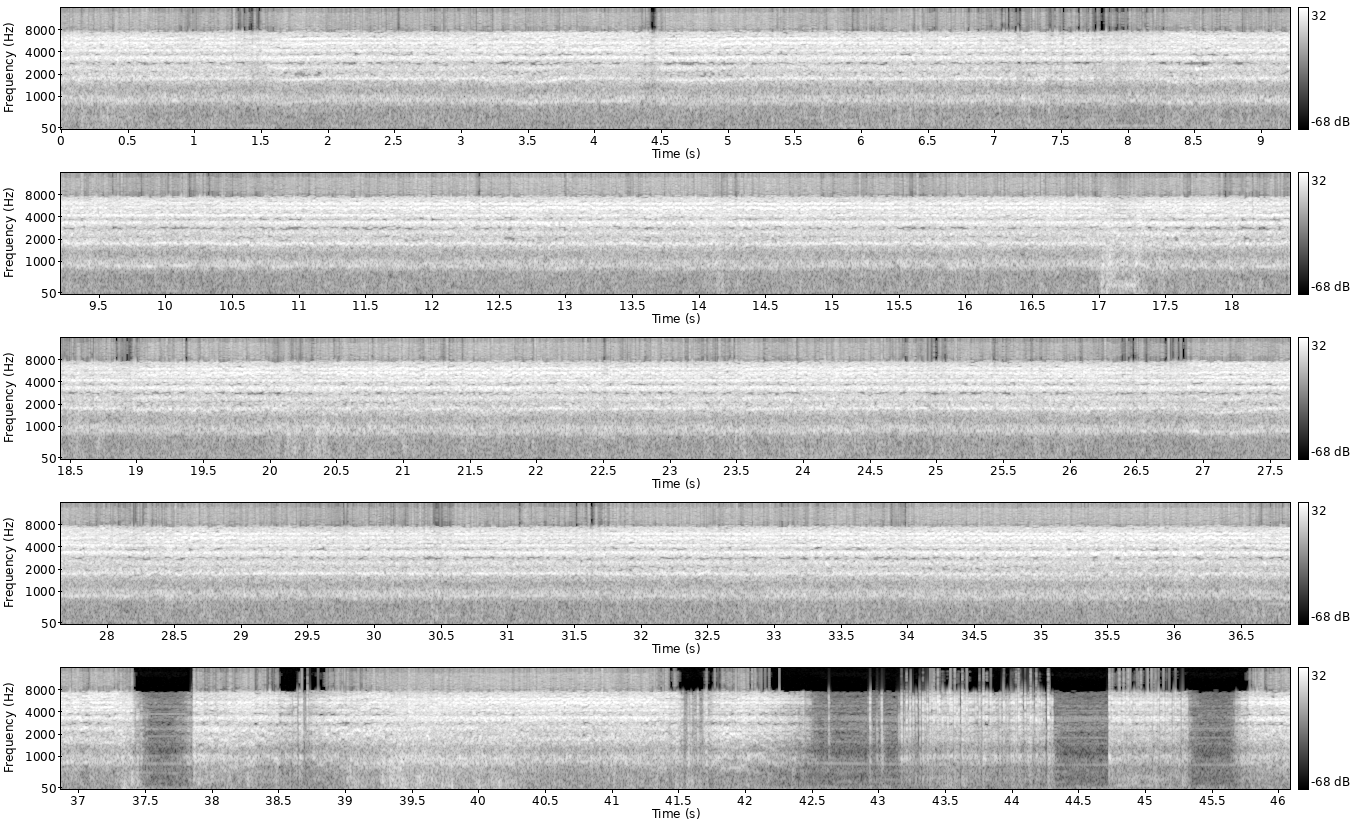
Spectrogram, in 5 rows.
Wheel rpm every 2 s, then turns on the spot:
230, 230, 220, 230, 230, 230, 230, 230, 220, 230, 230, 230, 230, 230, 230, 230, 230, 210, 160, 120, 180, 20, 20.
42-44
